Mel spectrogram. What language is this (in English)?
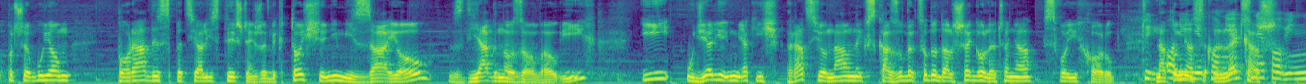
Polish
